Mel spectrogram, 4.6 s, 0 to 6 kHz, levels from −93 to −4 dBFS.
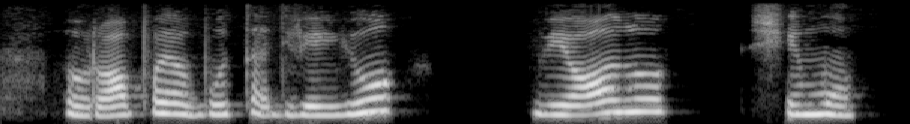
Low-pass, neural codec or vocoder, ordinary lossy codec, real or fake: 5.4 kHz; none; AAC, 48 kbps; real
